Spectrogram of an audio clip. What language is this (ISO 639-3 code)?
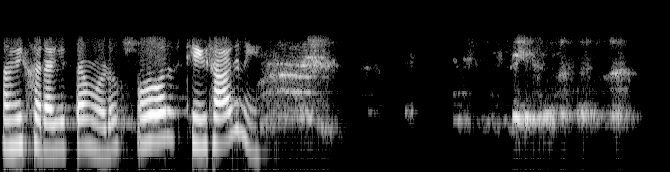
doi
